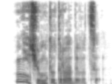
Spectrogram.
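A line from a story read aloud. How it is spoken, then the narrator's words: Sad. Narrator (Russian): печально ответила она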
